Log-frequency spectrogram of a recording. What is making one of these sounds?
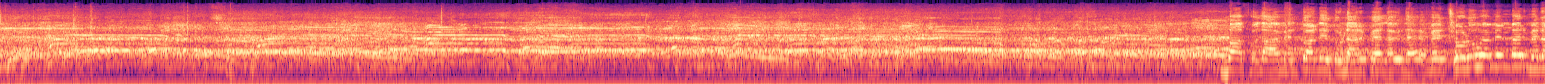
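A large crowd of men chants and shouts loudly together.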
